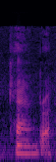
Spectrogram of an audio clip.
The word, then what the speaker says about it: Canberra: She stood up and she said on March the 12th, 1913, "This place shall be named Canberra and it will be pronounced Canberra."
